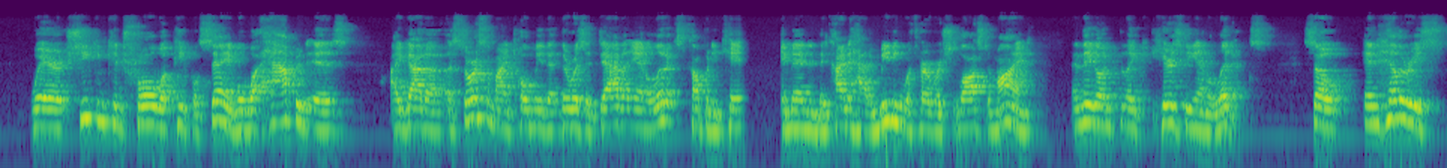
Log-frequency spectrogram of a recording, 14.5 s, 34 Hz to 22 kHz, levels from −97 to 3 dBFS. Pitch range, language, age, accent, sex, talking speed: 145-190 Hz, English, 30-49, American, male, 220 wpm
